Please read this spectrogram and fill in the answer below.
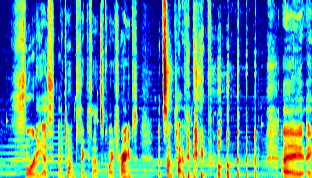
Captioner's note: laughs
